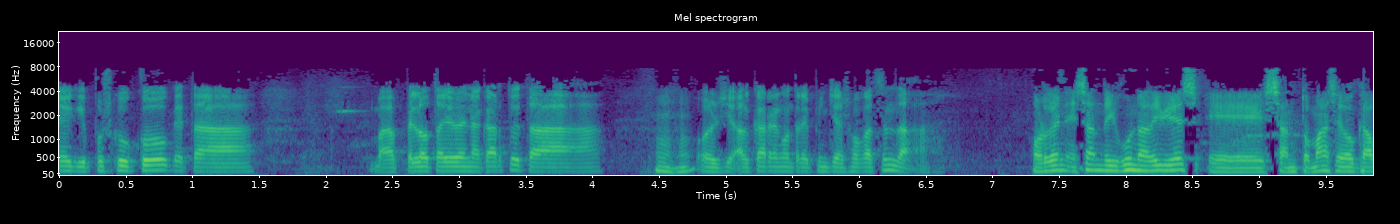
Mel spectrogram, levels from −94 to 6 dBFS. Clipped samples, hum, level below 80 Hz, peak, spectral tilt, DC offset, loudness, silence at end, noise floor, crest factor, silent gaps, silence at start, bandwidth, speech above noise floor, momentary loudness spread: under 0.1%; none; -58 dBFS; -8 dBFS; -3.5 dB/octave; under 0.1%; -23 LUFS; 0 s; -57 dBFS; 16 dB; none; 0 s; 8 kHz; 34 dB; 11 LU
